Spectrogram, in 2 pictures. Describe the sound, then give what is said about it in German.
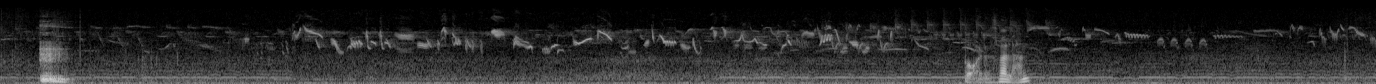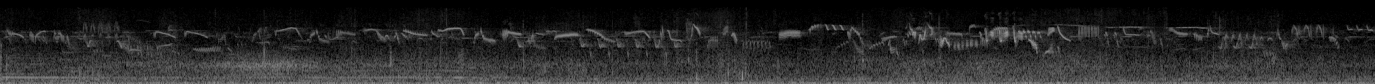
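A songbird sings a long, varied, continuous song of quick chirps and twittering phrases, some resembling a blackbird, over a low steady hum, with a brief remark from a person near the start. “Und auch sie streut Imitationen mit rein. Es klingt so ein bisschen die Amsel raus.”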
